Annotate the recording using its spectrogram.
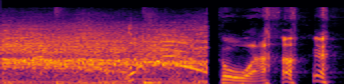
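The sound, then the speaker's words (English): A crowd of women in the audience yells "yay" together on request in a loud, sustained cheer for about a second and a half, then it cuts off and a man starts talking. “Let me hear all the horny women in the audience say yay.”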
